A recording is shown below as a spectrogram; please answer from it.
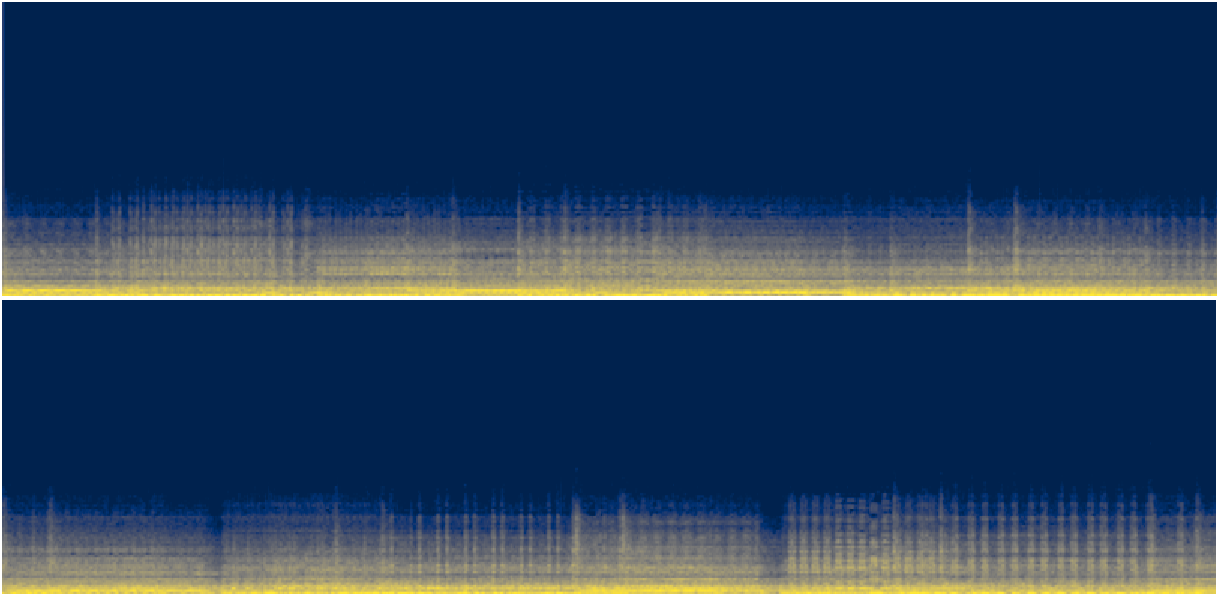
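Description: Instrumental music built from a sampled, effects-processed detuned electric guitar: dense sustained chords that change every second or two, with no drums.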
